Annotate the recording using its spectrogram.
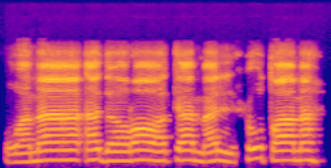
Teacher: वमा अदराका में रा को पुर पढ़ना है मोटा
